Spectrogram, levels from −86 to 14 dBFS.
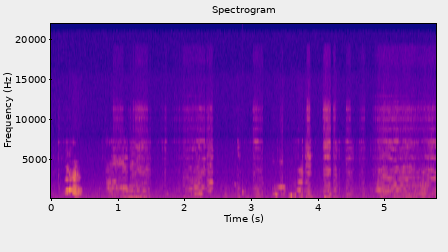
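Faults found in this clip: CD skip at 2.87 s: brief tick, mute of a couple of milliseconds, then speech resumes from a different point, jumping forward or back by whole disc turns. Probable component: CD transport. Mechanism: laser jumped, from a knock or disc flaw, onto another turn of the spiral.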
